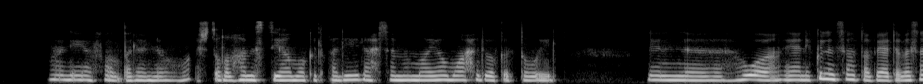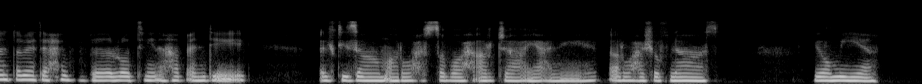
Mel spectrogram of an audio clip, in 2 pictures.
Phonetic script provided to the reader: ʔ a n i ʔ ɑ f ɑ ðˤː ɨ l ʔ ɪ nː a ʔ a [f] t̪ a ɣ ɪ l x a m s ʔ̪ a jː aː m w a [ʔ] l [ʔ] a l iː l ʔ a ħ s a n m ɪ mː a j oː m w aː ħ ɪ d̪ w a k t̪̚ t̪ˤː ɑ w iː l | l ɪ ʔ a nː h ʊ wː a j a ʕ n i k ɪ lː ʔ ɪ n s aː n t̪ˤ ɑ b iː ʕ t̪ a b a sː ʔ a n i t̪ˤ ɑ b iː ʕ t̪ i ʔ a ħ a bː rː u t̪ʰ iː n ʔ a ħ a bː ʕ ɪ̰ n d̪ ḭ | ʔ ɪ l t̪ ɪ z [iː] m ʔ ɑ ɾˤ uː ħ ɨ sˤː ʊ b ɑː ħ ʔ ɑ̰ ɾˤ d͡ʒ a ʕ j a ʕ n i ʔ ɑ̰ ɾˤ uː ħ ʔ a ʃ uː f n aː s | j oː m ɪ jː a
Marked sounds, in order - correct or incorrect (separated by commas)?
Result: incorrect, incorrect, incorrect, incorrect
